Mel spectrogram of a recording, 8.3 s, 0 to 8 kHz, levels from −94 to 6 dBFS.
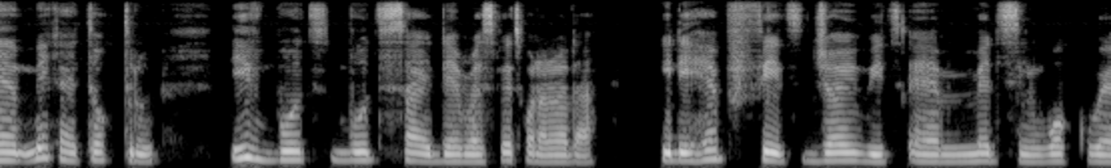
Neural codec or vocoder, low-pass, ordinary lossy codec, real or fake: none; none; none; real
